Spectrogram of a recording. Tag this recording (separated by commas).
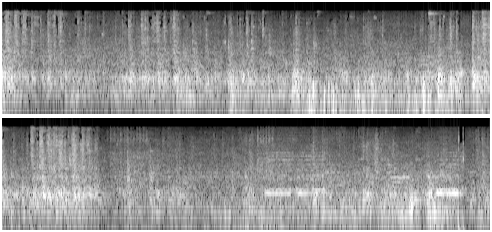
Vehicle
